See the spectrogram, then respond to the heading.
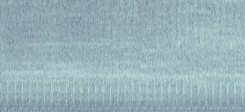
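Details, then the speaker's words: Straight-six RB engine idles rough with random sharp click-clack knocks breaking the rhythm after a few smooth seconds; misfire traced to leaking injector seals. "The injector seals are leaking back here. That makes sense. Makes sense. So the injectors are actually leaking,"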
